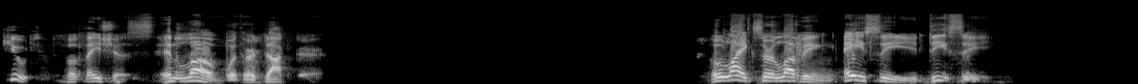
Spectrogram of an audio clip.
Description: Vocal

